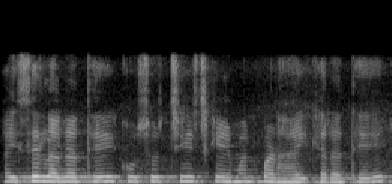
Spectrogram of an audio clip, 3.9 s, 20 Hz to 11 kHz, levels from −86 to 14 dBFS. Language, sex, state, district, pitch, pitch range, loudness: Hindi, female, Chhattisgarh, Bilaspur, 240 Hz, 230-245 Hz, -18 LUFS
